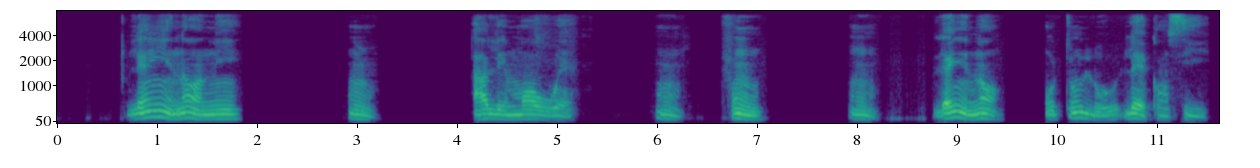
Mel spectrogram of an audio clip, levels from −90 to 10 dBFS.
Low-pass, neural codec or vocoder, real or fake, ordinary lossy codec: 7.2 kHz; none; real; AAC, 48 kbps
